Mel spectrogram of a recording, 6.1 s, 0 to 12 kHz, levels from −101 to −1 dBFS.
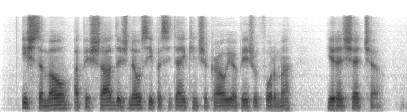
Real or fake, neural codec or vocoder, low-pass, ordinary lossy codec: fake; codec, 16 kHz, 0.2 kbps, FocalCodec; 7.2 kHz; AAC, 48 kbps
